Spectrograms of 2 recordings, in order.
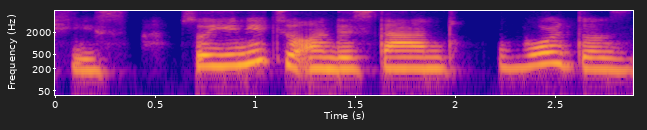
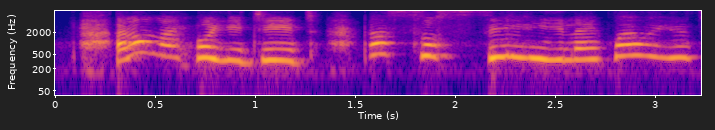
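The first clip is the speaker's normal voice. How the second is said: much higher, squeaky mock scolding; tiny angry voice; 12 semitones higher than usual. She imitates her tiny voice scolding a partner, high and squeaky. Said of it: "my voice was so tiny".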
